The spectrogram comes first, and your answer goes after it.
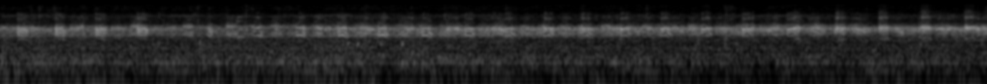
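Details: Frog chorus in falling rain: many overlapping callers make a continuous high, shimmering trill, pulsing several times a second without break.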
